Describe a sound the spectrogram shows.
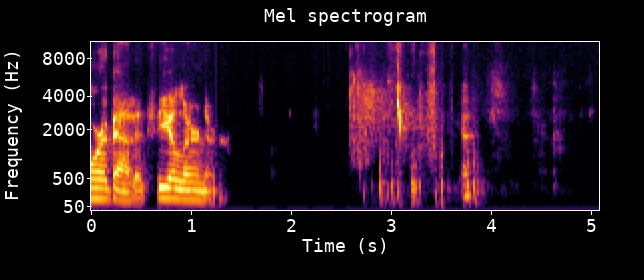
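An older woman speaks warmly over an online call.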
